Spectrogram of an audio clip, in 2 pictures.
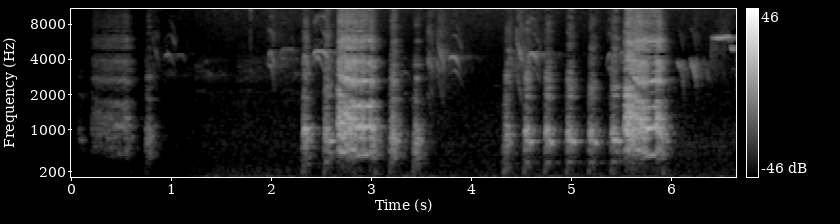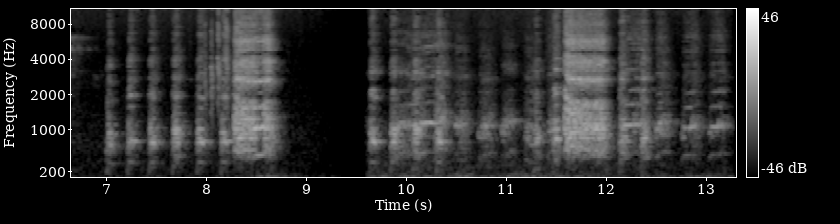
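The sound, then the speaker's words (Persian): A hen clucks as it settles into its nest to lay eggs. The rhythmic clucks come in several bursts, each building to louder, harsher cackling peaks, with short pauses between. “بعدش میره توی لونه، میخوابه قد قد میکنه، برای من تخم میکنه.”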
